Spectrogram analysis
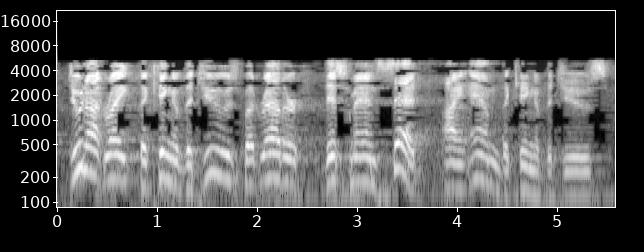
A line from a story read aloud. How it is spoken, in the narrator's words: Pilate answered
